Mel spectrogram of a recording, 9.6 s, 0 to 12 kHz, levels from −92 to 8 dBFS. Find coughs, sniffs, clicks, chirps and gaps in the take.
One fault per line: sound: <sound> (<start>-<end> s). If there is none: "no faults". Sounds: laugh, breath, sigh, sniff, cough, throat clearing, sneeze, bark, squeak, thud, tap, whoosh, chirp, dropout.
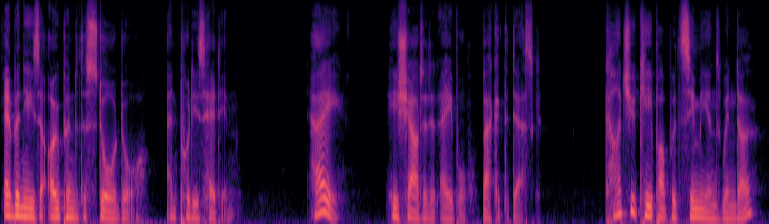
no faults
